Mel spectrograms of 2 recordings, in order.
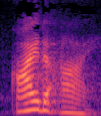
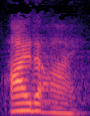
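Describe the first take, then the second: No difference in how they are said.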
